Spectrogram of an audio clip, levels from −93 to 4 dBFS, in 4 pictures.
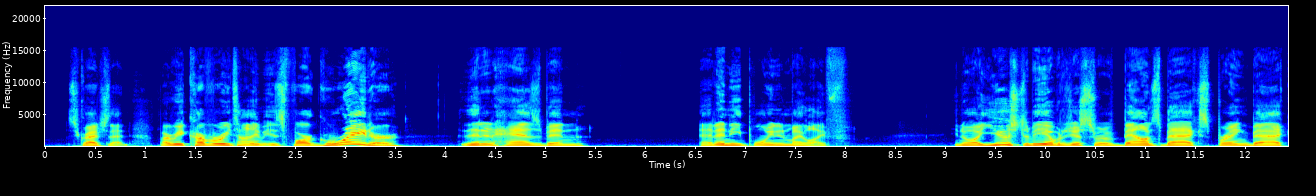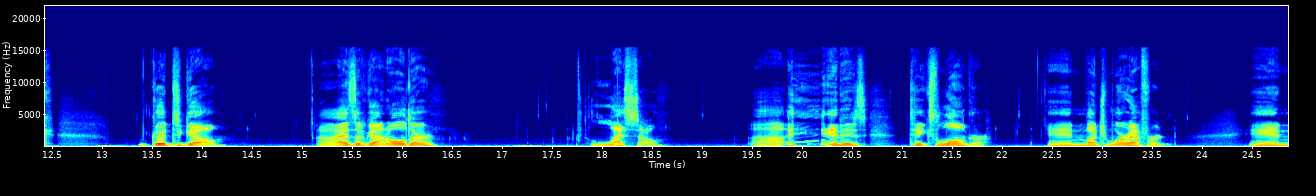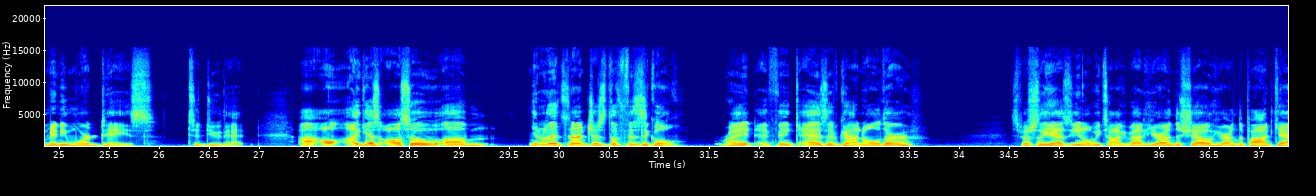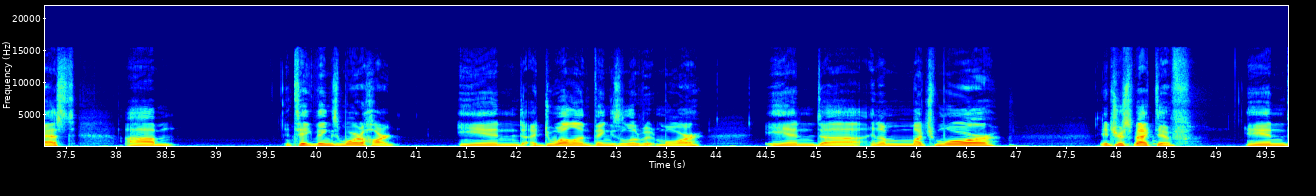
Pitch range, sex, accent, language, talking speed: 120-185 Hz, male, American, English, 140 wpm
